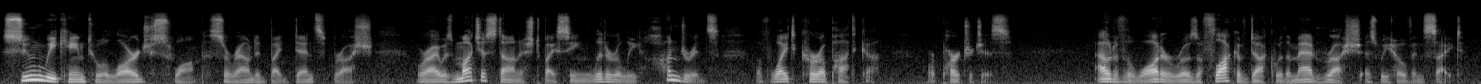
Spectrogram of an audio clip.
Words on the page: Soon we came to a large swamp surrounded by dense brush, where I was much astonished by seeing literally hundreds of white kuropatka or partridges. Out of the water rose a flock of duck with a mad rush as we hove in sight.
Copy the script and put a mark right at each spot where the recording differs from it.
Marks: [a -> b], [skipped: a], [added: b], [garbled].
Soon we came to a large swamp surrounded by dense brush, where I was much astonished by seeing literally hundreds of white kuropatka or partridges. Out of the water rose a flock of duck with a mad rush as we hove in sight.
